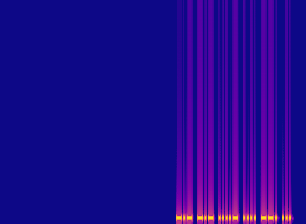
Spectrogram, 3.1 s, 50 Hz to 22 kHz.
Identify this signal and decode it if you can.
Morse code, heard as a keyed tone, about 62 wpm, 700 Hz. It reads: KK4HGS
